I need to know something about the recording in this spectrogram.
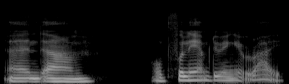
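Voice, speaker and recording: Jamaican lady in her 50s, low smooth voice, thoughtful and measured. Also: mellow, no echo, studio quality. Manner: reflective, measured storytelling. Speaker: guest, educator and author. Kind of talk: interview conversation.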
